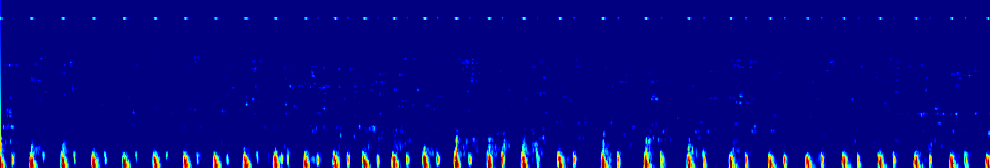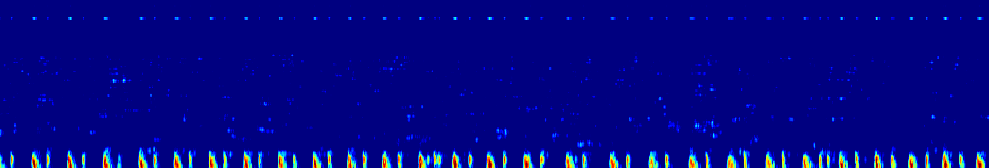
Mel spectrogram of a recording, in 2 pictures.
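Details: Self-recorded heartbeat of an adult doing breath-holds and panting (hyperventilation): steady low heartbeat thumps that quicken and slow with the breathing changes: heart rate changes during breath-holding and hyperventilation.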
